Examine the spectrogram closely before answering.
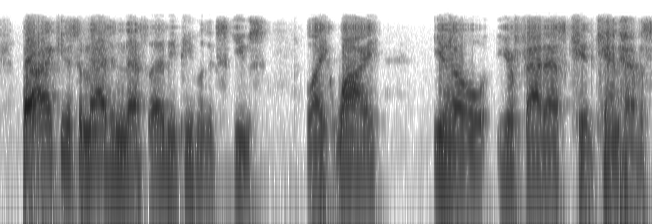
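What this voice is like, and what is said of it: Usual voice. Nothing is said of it.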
